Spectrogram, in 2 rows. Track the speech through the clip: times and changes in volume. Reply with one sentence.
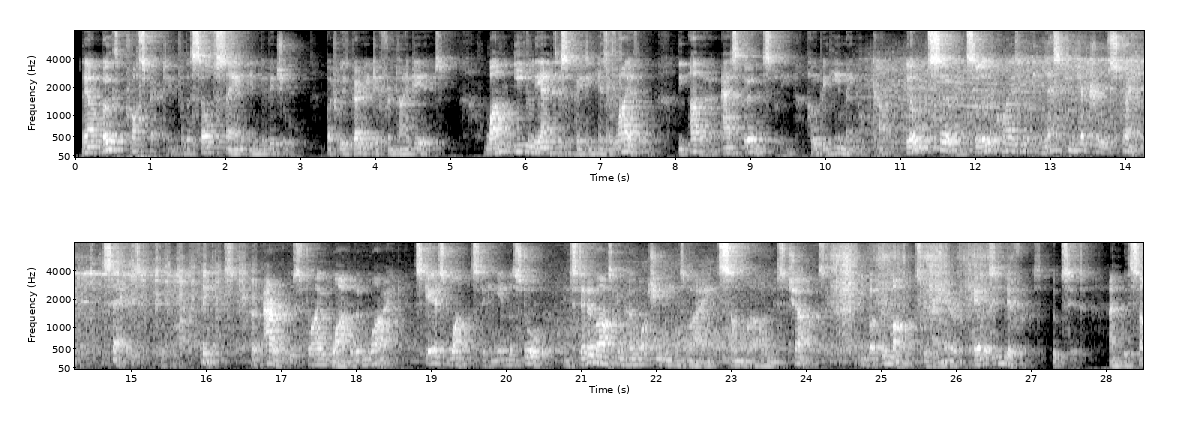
You can hear the speech from 0.0 to 28.4 s, at a steady volume.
